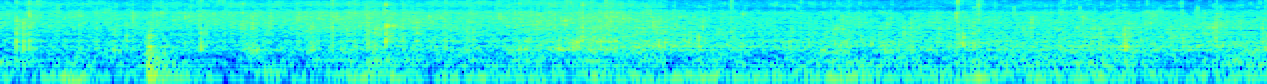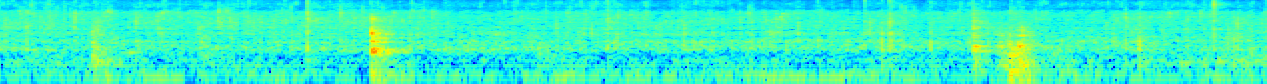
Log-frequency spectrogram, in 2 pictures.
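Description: Chorizo slices and onion sizzling steadily in a frying pan as canned chopped tomatoes are tipped in, with a few light knocks, the clearest about six seconds in.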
